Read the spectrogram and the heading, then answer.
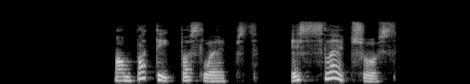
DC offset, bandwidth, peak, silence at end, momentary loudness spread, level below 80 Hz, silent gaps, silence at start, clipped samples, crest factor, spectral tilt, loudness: under 0.1%; 8 kHz; -2 dBFS; 0.75 s; 11 LU; -62 dBFS; 2.60-2.91 s; 1.15 s; under 0.1%; 18 dB; -4.5 dB/octave; -19 LUFS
